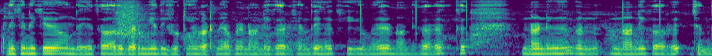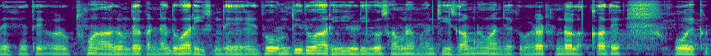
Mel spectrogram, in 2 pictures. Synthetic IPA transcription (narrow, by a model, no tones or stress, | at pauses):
leːkɪneːkeɦõːnd̪eːɦɛːt̪aətɡəɾmɪjãːd̪iːʃʰʊʈɪjãːkəʈʰnẽːəpɳẽːnaːneːkəɾkɛ̃ːnd̪eːɦɛːkɪmeːɾeːnaːneːkəɾɪk | naːnĩkənaːneːkəɾd͡ʒənd̪eːɦɛːt̪eːoːt̪ʰːãːʊ̃nd̪eːkənẽːd̪ʊaːɾɦiːd͡ʒənd̪eːɦɛːʊnd̪iːd̪ʊaːɾɦiːd͡ʒeːɽiːoːsaːmneːmə̃nd͡ʒiːsaːmnaːmə̃nd͡ʒɛːkbəɽaːʈʰəɳɖaːlaːkʰːaːt̪eː | oːɪk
